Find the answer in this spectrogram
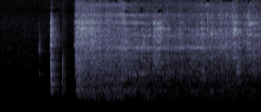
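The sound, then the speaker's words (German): In the video game Minecraft Ninja vs. Zombie, a few sharp mechanical clicks give way to a sustained grinding, ratcheting rumble of gears as a heavy door mechanism slides open, steady and loud with no voices over it. “Jetzt öffnet sich hier eine Türe.”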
